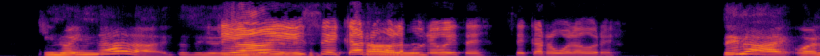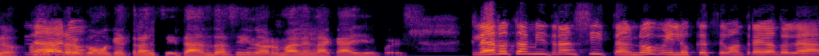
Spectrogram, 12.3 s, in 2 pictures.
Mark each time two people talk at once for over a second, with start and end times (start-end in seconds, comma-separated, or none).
1.6-3.3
